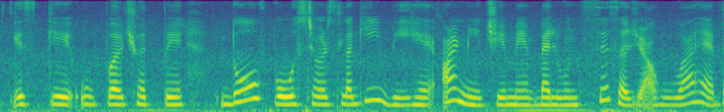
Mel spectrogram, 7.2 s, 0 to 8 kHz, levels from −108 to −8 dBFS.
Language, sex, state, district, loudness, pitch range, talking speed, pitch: Hindi, female, Jharkhand, Garhwa, -16 LUFS, 195-225 Hz, 140 wpm, 205 Hz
